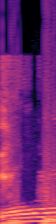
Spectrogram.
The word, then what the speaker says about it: 沈香: 人工。 – ああ、人工。チンじゃないって、ジンですね。 – 人工ですね。 – うん。 – これ香りが有名なんですけど、漢方だと飲んだりもします。 – へえ。 – ただ、そのまま服用するともったいないので、人工が入っている、漢方の場合は、その香りを嗅いでから飲んでくださいって言うんですよ。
